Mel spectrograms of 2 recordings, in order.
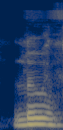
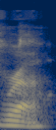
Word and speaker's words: Louvre: pronounced Louvre. Louvre. Louvre.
